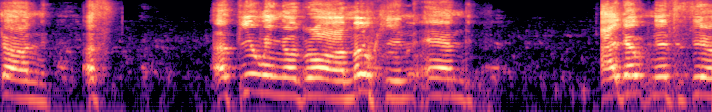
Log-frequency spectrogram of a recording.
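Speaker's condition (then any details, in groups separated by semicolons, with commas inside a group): Cerebral palsy; legs affected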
